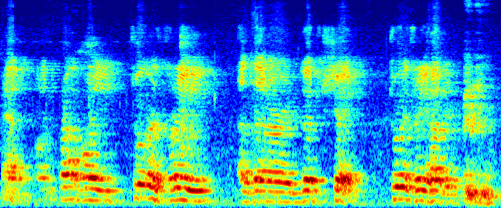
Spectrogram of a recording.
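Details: Adult man speaking; normal speech.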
